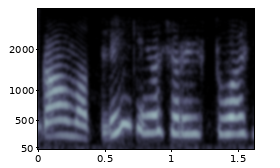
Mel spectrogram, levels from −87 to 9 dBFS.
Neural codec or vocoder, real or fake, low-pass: codec, 16 kHz, 6 kbps, DAC; fake; 3.6 kHz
